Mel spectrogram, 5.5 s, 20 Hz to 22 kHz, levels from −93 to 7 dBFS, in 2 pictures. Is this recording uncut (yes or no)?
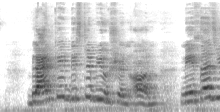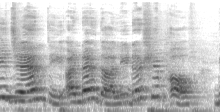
yes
